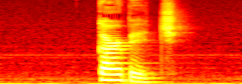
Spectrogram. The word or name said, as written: garbage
